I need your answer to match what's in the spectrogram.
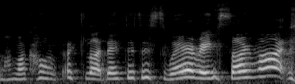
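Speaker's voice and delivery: play-acted crying, very loud, high tearful wail. Retelling a call to mum from a new job, imitating own past crying. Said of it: "I just remember crying".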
